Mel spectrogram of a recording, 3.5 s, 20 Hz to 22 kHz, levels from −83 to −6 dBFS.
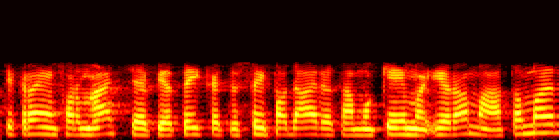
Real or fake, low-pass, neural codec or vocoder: fake; 3.6 kHz; autoencoder, 48 kHz, 128 numbers a frame, DAC-VAE, trained on Japanese speech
